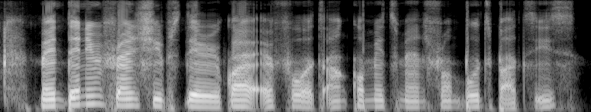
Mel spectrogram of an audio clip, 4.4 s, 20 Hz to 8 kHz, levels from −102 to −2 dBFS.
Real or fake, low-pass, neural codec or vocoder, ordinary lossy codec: real; none; none; none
